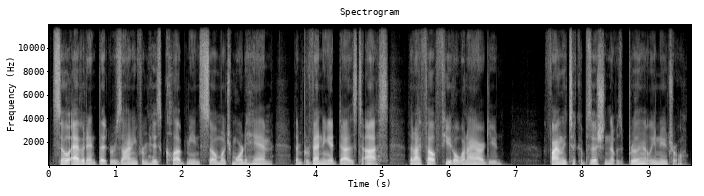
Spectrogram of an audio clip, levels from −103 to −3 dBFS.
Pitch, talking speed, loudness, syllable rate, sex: 90 Hz, 220 wpm, -23 LUFS, 6.1 syllables/s, male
